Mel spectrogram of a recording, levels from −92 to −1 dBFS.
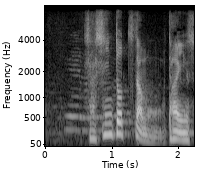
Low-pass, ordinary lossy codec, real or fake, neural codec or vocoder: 7.2 kHz; none; real; none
